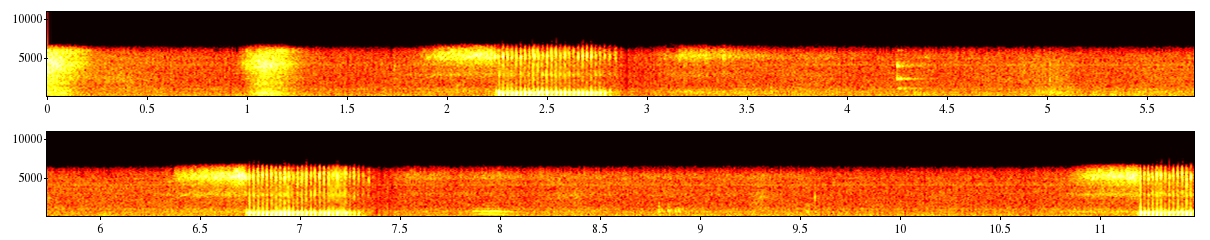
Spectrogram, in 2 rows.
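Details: A French Bulldog snores loudly with its eyes open while lying between its owner's legs: buzzy, rattling snores, three in about 11 seconds, roughly 14 breaths a minute, with quiet room noise between.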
